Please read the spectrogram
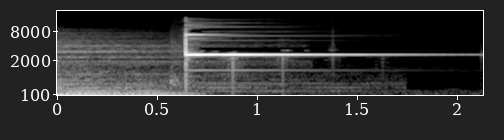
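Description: Channel logo ident sound: the tail of a musical sting fades out, then a single bright ding strikes about two-thirds of a second in and rings out, slowly fading.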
